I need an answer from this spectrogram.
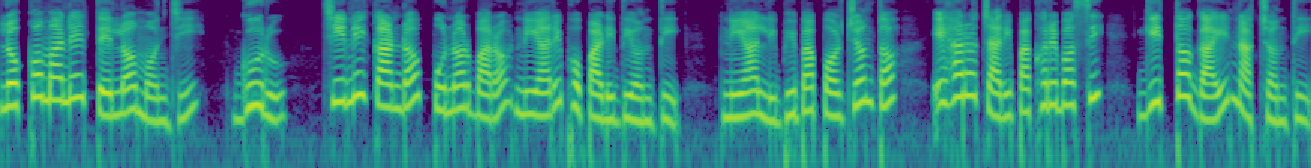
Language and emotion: Odia, neutral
